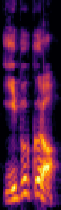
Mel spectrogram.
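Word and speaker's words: 胃袋: 그러니까 같은 얘기로서 위를 말할 때 이부끄러, 그 자루 봉투를 후끄러 하는데요. 이부끄러에서 위장을 말할 때 이부끄러 쓰기도 하고, 요게 위장, 발음은 이처 다 같은 말들입니다.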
